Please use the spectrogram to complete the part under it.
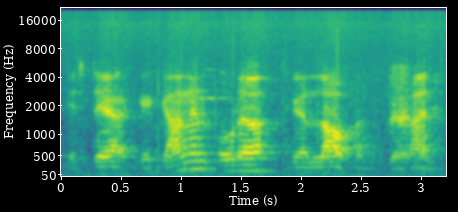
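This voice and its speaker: A man interpreting live in a courtroom in short, halting phrases. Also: mid-range voice, animated, a bit bright. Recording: echoey archival courtroom audio, faint noise.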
